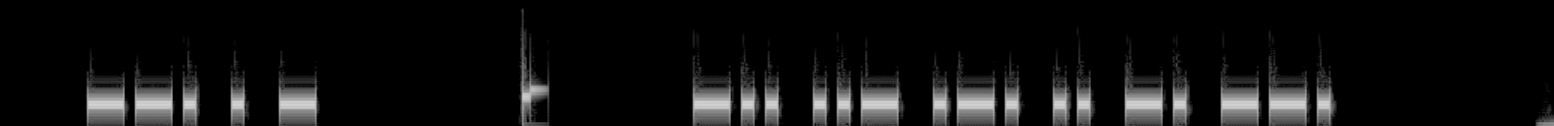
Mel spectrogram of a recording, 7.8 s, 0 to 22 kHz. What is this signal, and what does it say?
Morse code, heard as a keyed tone, about 21 wpm, 700 Hz. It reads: GET DURING
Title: Sets of 2 Words - New Word Drill - 20wpm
